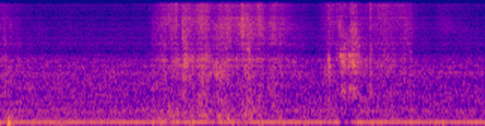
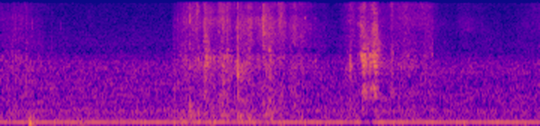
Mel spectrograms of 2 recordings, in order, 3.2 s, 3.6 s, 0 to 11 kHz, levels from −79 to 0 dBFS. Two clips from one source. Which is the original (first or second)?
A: second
